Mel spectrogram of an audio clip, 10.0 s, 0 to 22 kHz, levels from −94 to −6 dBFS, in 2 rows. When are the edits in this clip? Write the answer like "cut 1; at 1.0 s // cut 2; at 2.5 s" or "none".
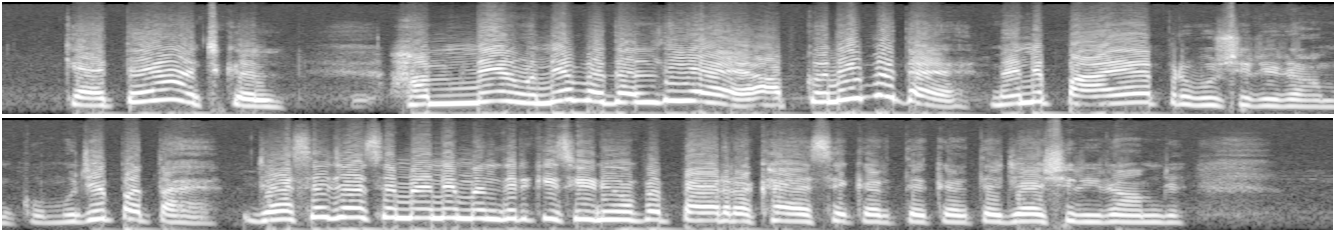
cut 1; at 3.6 s // cut 2; at 5.9 s

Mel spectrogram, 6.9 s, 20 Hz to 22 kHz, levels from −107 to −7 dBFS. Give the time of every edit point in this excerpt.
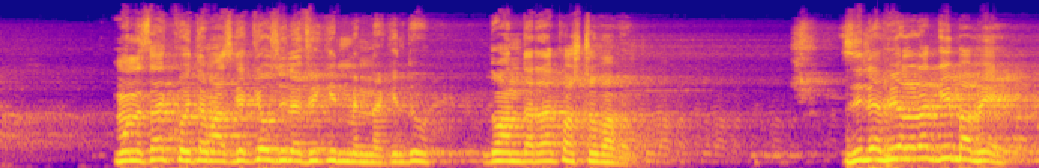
none

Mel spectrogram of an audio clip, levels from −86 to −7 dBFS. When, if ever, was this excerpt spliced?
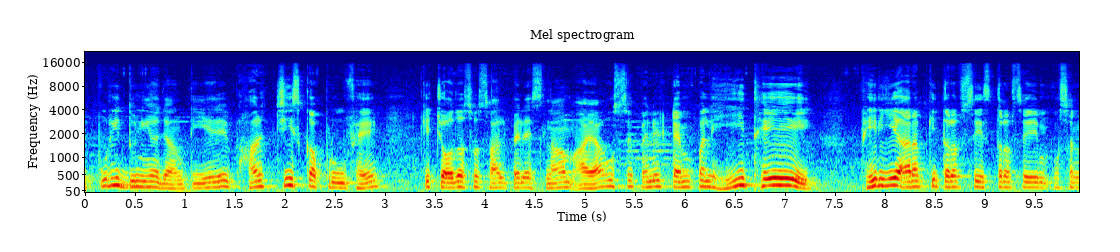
none

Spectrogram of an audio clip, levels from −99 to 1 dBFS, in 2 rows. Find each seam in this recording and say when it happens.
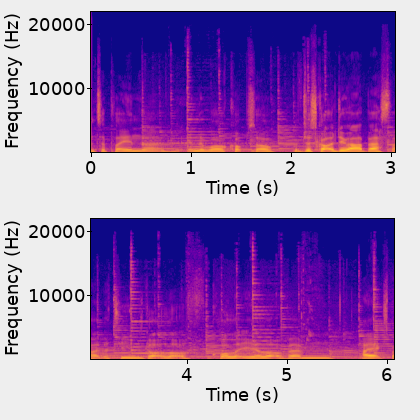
cut 1; at 2.0 s

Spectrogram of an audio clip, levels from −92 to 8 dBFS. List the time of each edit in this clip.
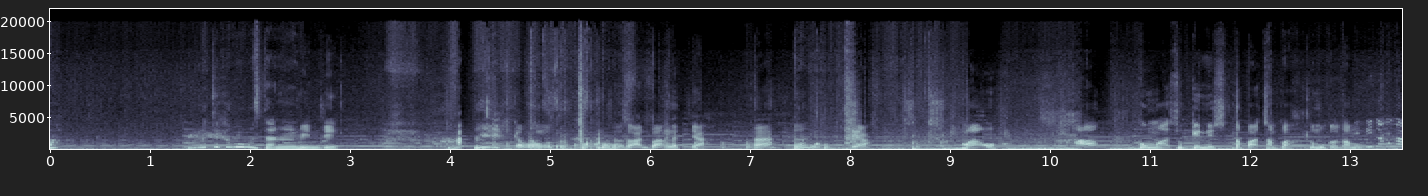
cut 1; at 7.3 s

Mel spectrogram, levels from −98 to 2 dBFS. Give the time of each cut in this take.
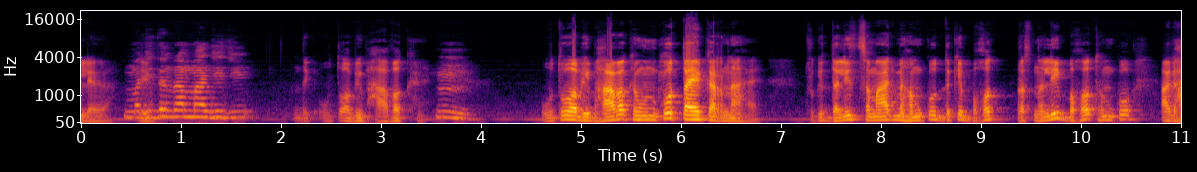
none

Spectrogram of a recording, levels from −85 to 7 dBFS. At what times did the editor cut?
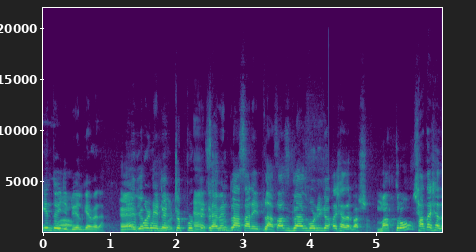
cut 1; at 4.3 s

